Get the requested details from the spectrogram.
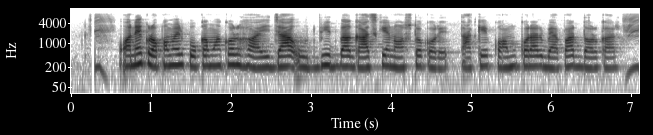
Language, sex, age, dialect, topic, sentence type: Bengali, female, 25-30, Northern/Varendri, agriculture, statement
